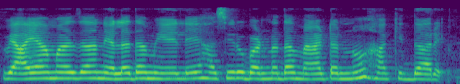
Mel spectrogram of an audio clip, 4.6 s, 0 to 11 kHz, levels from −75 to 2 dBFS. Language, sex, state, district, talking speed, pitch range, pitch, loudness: Kannada, female, Karnataka, Bangalore, 105 wpm, 220-235 Hz, 225 Hz, -15 LUFS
